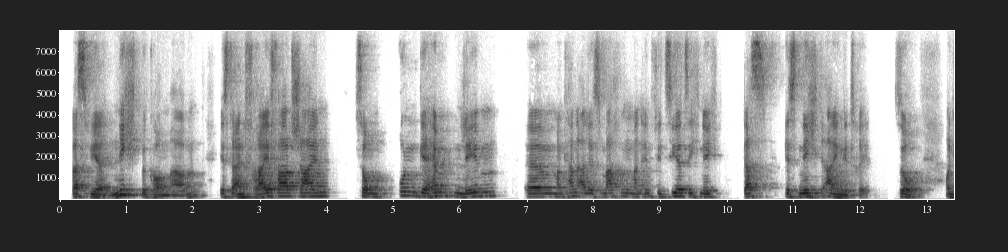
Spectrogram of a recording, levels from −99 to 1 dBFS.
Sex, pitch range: male, 135-160 Hz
